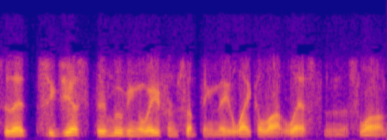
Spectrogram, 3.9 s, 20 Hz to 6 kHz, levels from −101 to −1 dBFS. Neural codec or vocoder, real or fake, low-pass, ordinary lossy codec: none; real; 5.4 kHz; MP3, 48 kbps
